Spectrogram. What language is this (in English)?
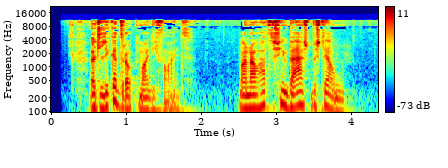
Western Frisian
